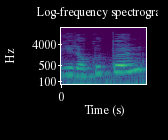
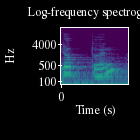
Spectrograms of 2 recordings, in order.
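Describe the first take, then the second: First: The full number is said before pun. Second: The number is shortened with a brief stop. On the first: The speaker calls it wrong. "I don't say hirokupun" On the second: The speaker calls it right. "I say iroppun"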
